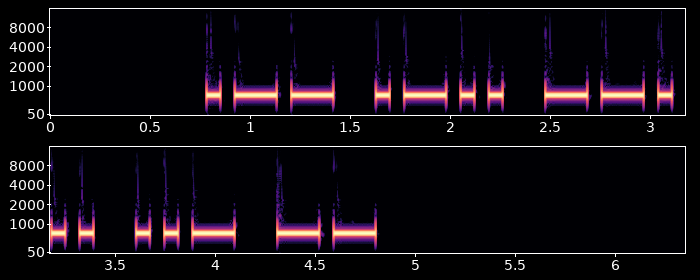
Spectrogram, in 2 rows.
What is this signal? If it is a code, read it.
Morse code, heard as a keyed tone, about 17 wpm, 700 Hz. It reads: WL7UM
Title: USA Call Signs - 5 Characters - Repeated 3x - 17wpm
